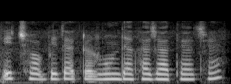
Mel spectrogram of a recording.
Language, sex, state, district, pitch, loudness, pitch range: Bengali, female, Assam, Kamrup Metropolitan, 245 Hz, -17 LUFS, 240-255 Hz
